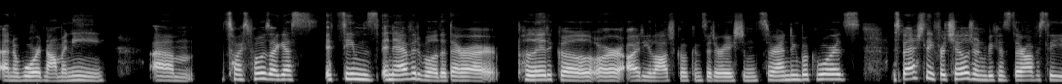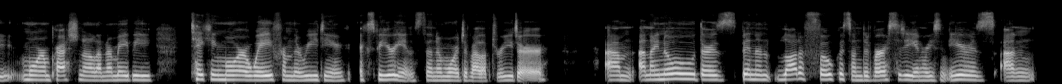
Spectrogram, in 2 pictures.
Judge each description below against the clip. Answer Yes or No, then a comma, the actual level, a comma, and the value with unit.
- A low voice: No, high, 205 Hz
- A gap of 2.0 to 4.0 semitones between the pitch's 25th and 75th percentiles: Yes, average, 3.2 semitones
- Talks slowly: No, average, 170 wpm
